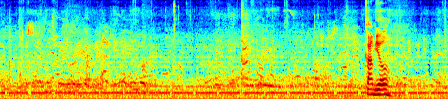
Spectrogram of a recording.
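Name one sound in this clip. A crowd of spectators chatters outdoors at a distance.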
